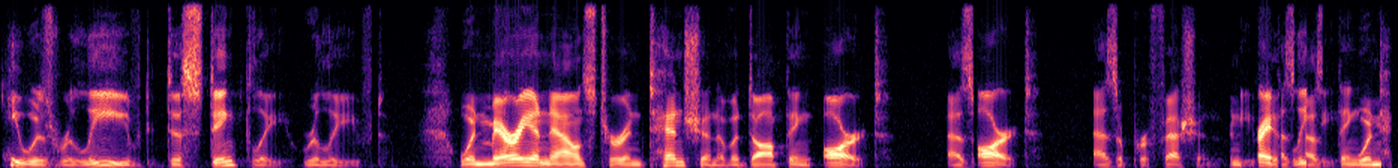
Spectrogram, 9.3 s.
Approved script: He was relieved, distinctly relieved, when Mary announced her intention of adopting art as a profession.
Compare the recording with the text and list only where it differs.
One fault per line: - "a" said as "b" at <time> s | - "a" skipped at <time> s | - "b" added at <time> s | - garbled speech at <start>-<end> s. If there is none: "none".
- "art as" added at 6.5 s
- garbled speech at 8.2-9.3 s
